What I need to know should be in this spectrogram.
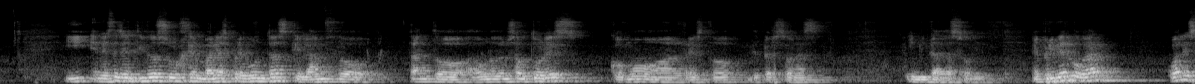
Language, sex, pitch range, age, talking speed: English, male, 115-150 Hz, 40-59, 130 wpm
